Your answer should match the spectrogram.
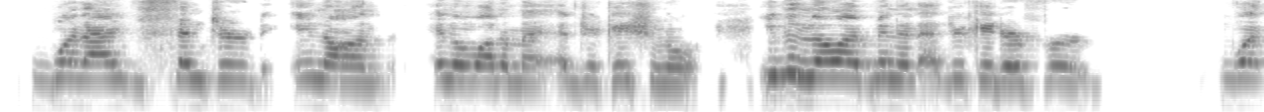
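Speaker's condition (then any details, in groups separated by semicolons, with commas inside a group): Cerebral palsy; spastic cerebral palsy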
